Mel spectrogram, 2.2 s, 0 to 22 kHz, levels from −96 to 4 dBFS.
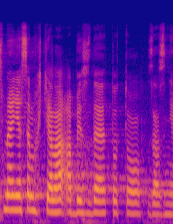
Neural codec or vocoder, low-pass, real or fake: none; 14.4 kHz; real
